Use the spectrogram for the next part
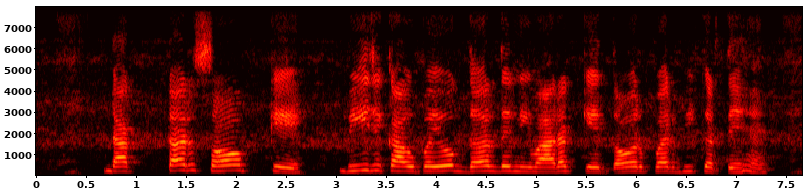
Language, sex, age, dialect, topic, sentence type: Hindi, female, 18-24, Kanauji Braj Bhasha, agriculture, statement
